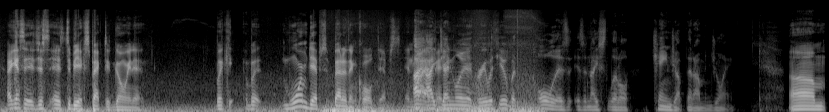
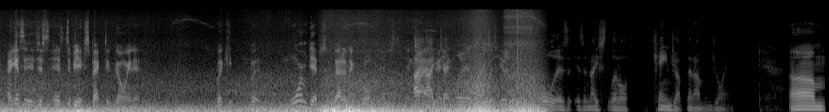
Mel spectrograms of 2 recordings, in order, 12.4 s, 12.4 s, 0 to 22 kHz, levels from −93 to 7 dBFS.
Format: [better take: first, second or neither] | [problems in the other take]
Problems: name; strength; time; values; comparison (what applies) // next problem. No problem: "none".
first | wind noise on the microphone; heavy; until 8 s; as loud as the speech; occasional gusts in the first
